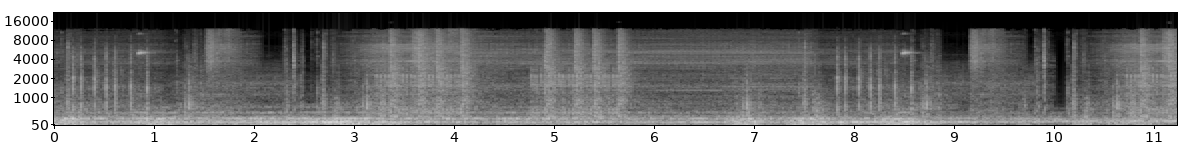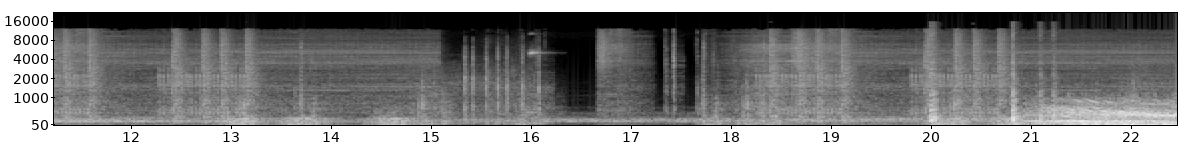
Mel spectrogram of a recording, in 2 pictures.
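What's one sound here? A robotic arm whirs and clanks as it moves.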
